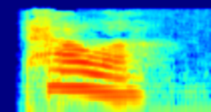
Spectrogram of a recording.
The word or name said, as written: pallah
